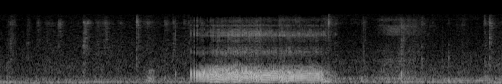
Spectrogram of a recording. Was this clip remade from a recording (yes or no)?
no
